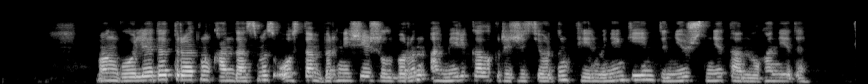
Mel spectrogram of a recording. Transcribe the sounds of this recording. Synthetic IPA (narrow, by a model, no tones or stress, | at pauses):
moŋɡo̞lʲijad̪ɑt̪ʰʊɾɑt̪əɴqʰɑnd̪ɑsəməzwo̞səd̪ɑnbɪɾne̞ʃe̞ʒəlˠbʊɾənamʲe̞ɾijkɑlˠəqre̞ʒisːe̞ɾd̪ɪɴfilmɪne̞ŋkʲʰe̞jɪnd̪ʏnije̞ʒʏsɪne̞t̪ʰɑnəlˠʁɑne̞d̪ɪ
